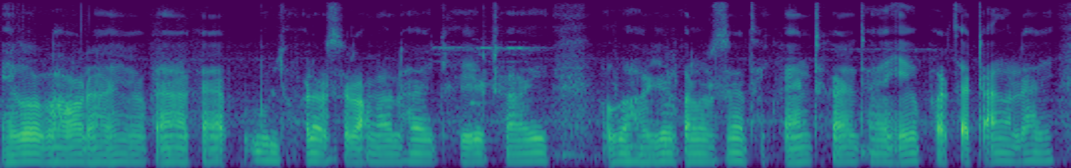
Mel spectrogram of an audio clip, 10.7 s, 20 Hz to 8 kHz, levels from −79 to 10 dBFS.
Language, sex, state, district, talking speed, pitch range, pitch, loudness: Bajjika, male, Bihar, Vaishali, 135 wpm, 95-100 Hz, 100 Hz, -22 LUFS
